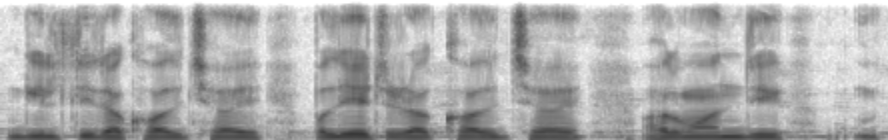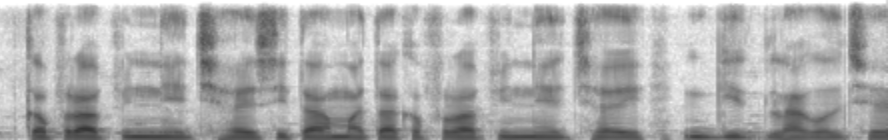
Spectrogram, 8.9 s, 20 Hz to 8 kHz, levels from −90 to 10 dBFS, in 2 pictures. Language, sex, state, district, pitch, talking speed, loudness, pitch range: Hindi, male, Bihar, Samastipur, 130 Hz, 135 wpm, -20 LUFS, 125-130 Hz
